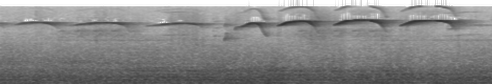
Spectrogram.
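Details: Pied tamarin in the Brazilian Amazon: a series of high, thin whistles, each a gently arching note. Faint whistles come first, then louder ones follow about once a second, over a steady background hiss.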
